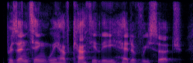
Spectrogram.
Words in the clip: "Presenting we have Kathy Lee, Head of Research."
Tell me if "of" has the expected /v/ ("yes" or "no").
yes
